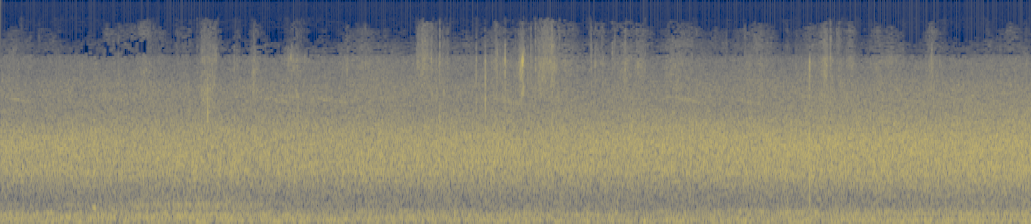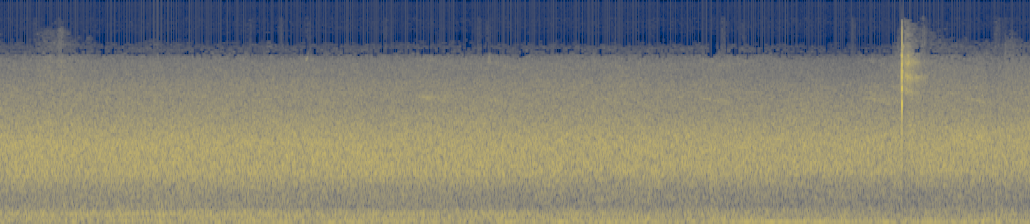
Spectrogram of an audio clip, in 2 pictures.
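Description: A golf club striking a ball from the tee: one sharp crack near the end, over a steady rushing background noise.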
